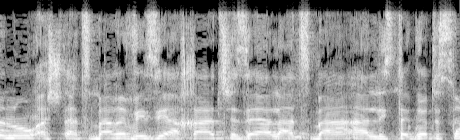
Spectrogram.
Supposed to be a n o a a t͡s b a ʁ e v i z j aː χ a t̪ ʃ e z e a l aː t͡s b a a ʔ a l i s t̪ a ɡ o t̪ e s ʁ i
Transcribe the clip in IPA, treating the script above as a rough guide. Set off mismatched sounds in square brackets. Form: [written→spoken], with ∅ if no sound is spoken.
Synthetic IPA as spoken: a n [o→u] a a t͡s b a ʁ e v i z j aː χ a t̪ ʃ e z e a l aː t͡s b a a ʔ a l i s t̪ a ɡ o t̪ e s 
